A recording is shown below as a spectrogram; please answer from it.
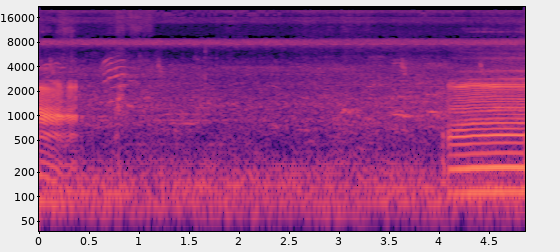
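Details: Farm cows heading home to the barn; a low hum of background noise, then a loud, even-pitched moo begins in the last second and is cut off at the end.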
